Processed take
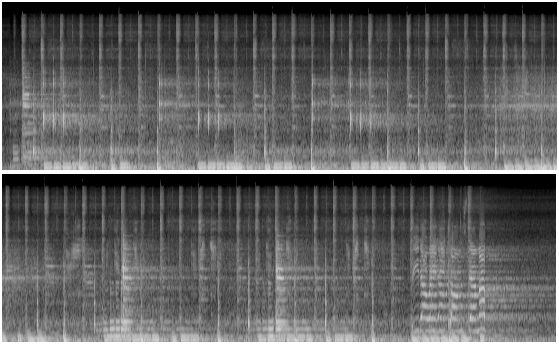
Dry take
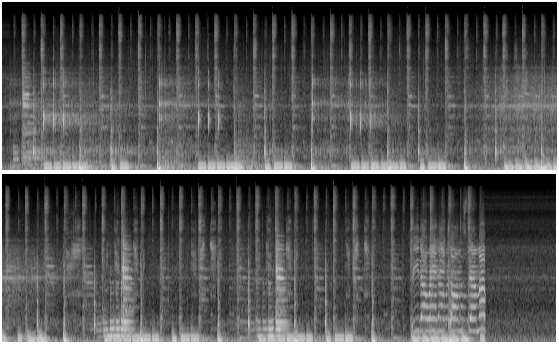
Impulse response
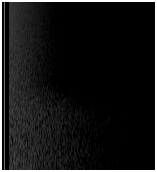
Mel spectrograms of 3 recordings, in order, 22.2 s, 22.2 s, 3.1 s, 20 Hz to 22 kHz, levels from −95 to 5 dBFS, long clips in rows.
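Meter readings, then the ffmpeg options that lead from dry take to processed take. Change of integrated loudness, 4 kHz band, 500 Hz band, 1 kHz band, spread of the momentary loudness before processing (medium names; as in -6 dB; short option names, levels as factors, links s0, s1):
+1.0 dB, +2.5 dB, +2.5 dB, +2.5 dB, 12 LU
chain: -filter_complex "[0:a]lowshelf=f=190:g=-3,asplit=2[s0][s1];[1:a]atrim=start_sample=2205,asetrate=37044,aresample=44100[s2];[s1][s2]afir=irnorm=-1:irlink=0,volume=2.66[s3];[s0][s3]amix=inputs=2:normalize=0,volume=0.398"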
